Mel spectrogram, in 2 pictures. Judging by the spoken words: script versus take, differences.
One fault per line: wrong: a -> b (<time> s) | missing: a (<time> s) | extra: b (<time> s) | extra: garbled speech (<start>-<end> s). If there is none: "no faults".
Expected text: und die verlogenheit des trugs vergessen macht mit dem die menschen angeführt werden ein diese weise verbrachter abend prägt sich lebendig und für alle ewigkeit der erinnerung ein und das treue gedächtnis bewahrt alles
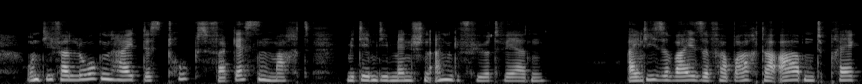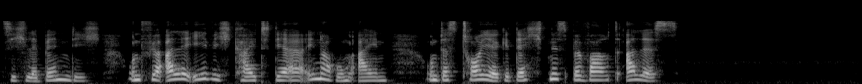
no faults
